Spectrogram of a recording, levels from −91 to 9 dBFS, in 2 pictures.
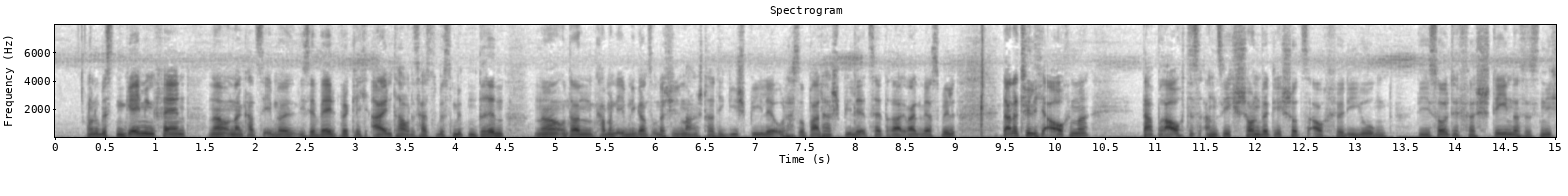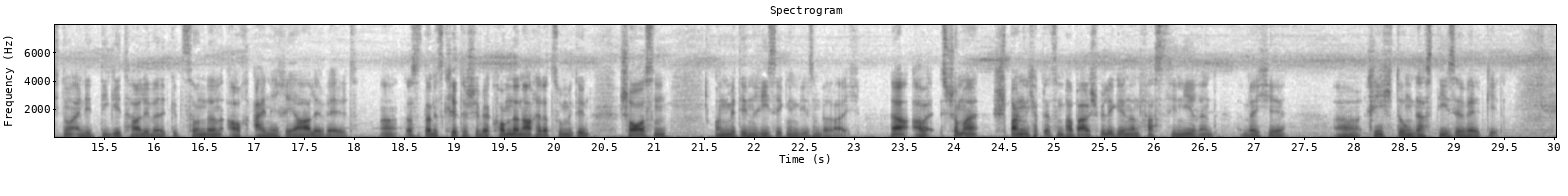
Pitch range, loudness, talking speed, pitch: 90-105 Hz, -21 LUFS, 225 wpm, 95 Hz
